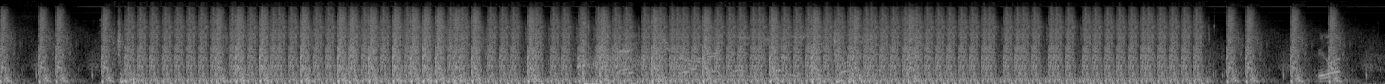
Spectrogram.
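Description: Rapid automatic gunfire during a fireteam drill, a long sustained stream of close, loud shots with short sporadic bursts at the start and end.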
